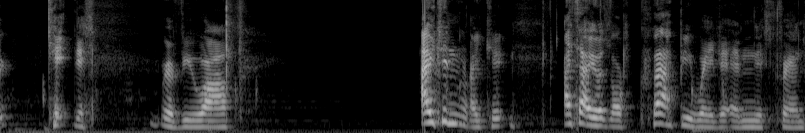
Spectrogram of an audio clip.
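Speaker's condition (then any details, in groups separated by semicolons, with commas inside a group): Cerebral palsy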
